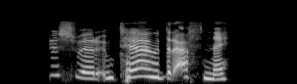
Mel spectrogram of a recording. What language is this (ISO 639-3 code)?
isl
